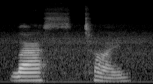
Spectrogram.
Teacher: But when we speak it last time, the T, we don't release it. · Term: holding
